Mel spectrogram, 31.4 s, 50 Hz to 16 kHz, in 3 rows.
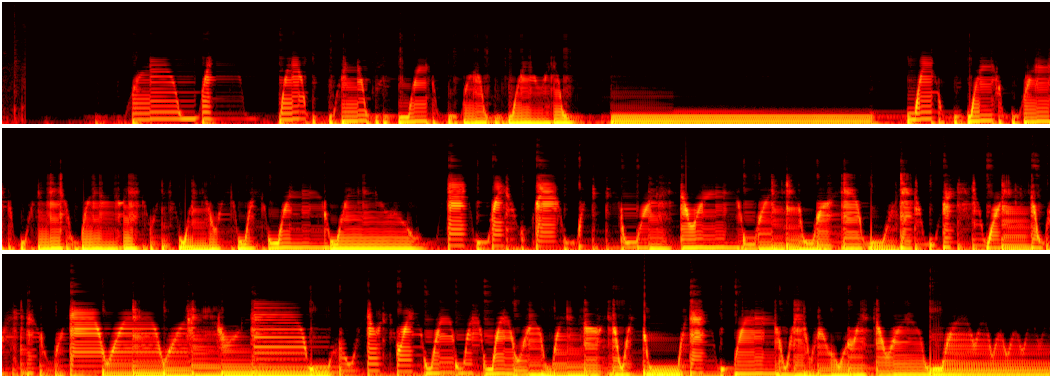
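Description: Six-string electric bass played in short, funky plucked notes through a Zoom B6's pedal resonance filter, the filter worked by an expression pedal under the foot, with one low note held for a few seconds about a fifth of the way in.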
